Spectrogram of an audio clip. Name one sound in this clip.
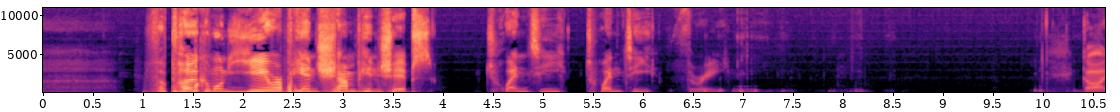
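A boy speaks with animation into a close microphone.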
